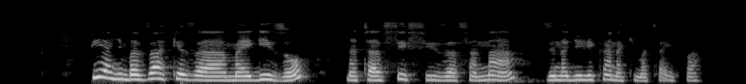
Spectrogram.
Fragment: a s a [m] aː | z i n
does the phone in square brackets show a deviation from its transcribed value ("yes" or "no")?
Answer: yes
